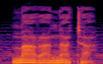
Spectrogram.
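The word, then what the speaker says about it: Maranatha: It's pronounced maranata with the four syllables flowing like a small melody.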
